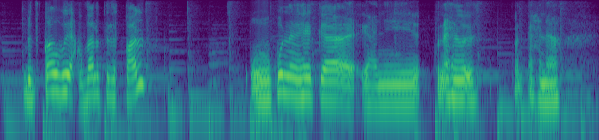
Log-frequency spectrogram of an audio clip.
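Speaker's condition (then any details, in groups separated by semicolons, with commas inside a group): Down syndrome; 23 years old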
